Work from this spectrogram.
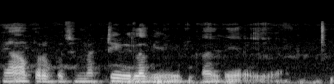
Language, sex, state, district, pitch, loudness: Hindi, male, Haryana, Charkhi Dadri, 130 Hz, -17 LUFS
